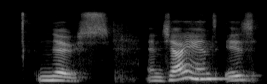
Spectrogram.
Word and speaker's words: neus: Okay, sound number 4 that is a little bit weird is oh. I kind of feel like a seal. It's like oh, or like a dog, I guess. But this is definitely a sound that we use in the Dutch language. For example, if we're trying to say nose, it's neus, neus.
